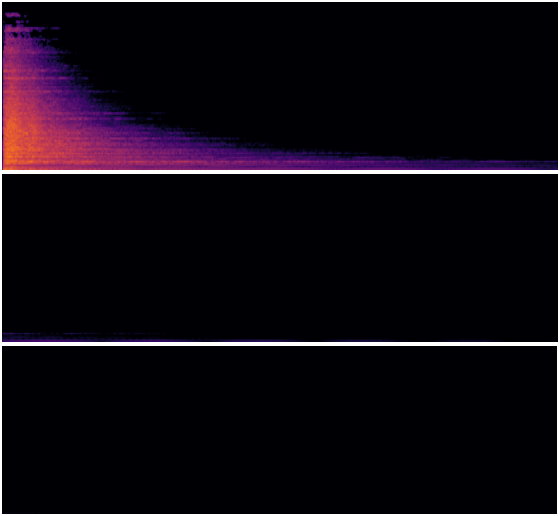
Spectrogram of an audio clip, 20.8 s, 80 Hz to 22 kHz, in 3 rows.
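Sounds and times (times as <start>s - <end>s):
14-inch mini china cymbal hit: 0.0s - 2.8s.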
